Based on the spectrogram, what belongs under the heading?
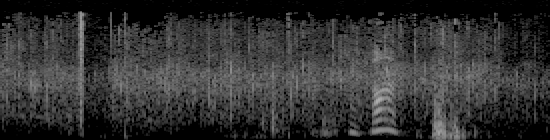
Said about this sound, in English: Thank you for listening to me today. Can you give a round of applause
